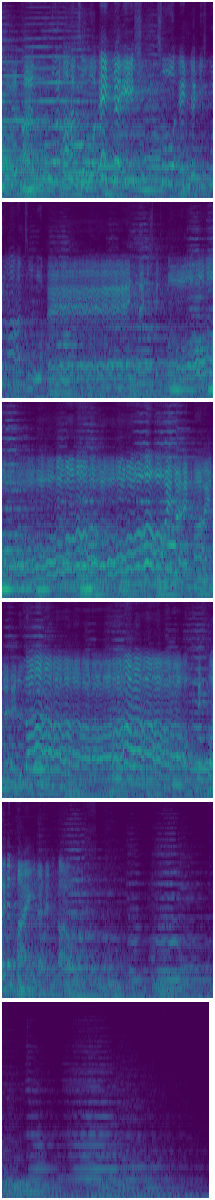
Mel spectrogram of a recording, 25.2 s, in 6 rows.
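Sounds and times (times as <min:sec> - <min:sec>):
bass voice recitative with chorale: 0:00.0 - 0:18.9.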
